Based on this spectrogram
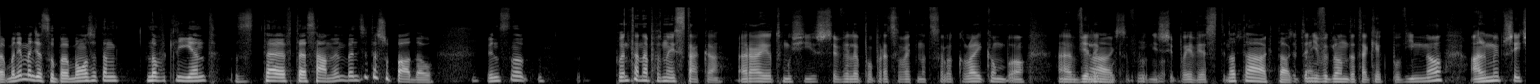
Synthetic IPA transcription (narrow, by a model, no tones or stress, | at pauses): ɾbɔɲɛbɛɲd͡ʑɛsupɛɾbɔmɔʐɛt̪ɛn | nɔvɘklʲijɛnt̪zt̪ɛft̪ɛsamɛmbɛɲd͡ʑɛt̪ɛʂupad̪aw | vʲjɛnt̪snɔ | pwɛnt̪anapɛvnɔjɛst̪ːakaɾajɔt̪muɕijɛʂt͡ʂɛvʲjɛlɛpɔpɾʔat̪sɔvat͡ɕnat̪sɔlɔkɔlɛjkɔ̃mbɔ̰vʲjɛlɛssufɾṵvɲɛʂɕɛpɔjavʲjast̪ɘmnɔt̪akt̪aʐɛt̪ɔɲɛvɘɡlɔnd̪at̪akjak̚pɔvʲinːɔʔa̰lɛmɘpʂɛjt͡ɕ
